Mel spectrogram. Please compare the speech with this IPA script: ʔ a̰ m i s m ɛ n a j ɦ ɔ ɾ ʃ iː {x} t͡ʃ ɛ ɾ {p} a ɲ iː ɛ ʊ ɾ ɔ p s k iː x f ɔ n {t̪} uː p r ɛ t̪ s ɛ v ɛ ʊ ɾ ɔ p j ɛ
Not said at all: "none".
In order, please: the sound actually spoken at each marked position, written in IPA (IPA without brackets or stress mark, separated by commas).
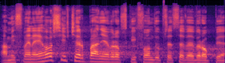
f, p, d̪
